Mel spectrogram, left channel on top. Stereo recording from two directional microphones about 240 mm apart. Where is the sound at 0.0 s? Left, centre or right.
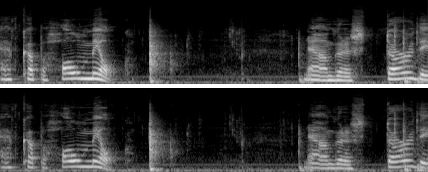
Left.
